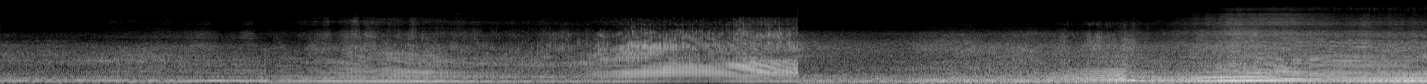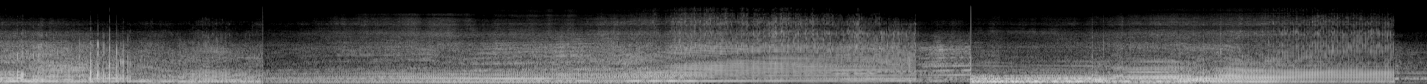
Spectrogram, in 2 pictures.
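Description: Moriwaki MD250H race bike's single-cylinder four-stroke engine running hard on a race track, its note rising and falling with throttle and gear changes as it passes. The sound jumps abruptly three times, where separate passes are joined.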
